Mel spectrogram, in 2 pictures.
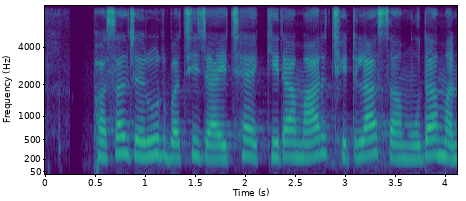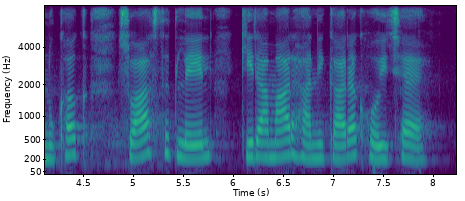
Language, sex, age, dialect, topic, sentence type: Maithili, female, 18-24, Bajjika, agriculture, statement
